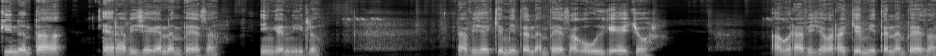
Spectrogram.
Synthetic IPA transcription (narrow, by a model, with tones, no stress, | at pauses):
ki˦nɛ˨ta˦ | ɛ˦ɾa˨pi˦ʃ̬ɛ˦kɛ˨nɛ˦mbɛ˨s̬a˦ | i˦ŋɡe˨ni˨lo˦˨ | ɾa˨pi˦ʃa˦kje˨˦mi˨tɛ˨nɛ̰˦mbɛ˨s̬a˨ko˦wi˨kɛ˨t͡ʃɔ˦ɾ | a̰˨ko˦ɾa˨fi˦ʃa˦kɔ˨ɾʔa˦kje˨mi˦tɛ˨nɛ˦mbɛ˨s̬a˦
